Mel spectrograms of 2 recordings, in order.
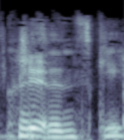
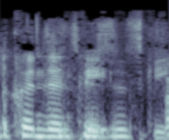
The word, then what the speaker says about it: Krasinski: Krasinski. – Krasinski.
